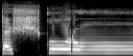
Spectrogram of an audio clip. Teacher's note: کلمت تشکرون میں شین ساکن کو ہمزے سے پڑھنا ہے اور حرف را کو موٹی آواز میں پڑھیں گے کیونکہ اس پہ پیش ہے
